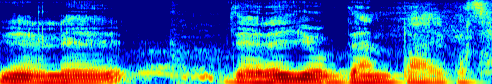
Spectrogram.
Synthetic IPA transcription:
ineɾle | d̪ʱeɾejoɡd̪anpaekot͡sʰ

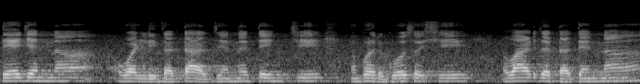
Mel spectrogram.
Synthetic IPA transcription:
t̪ed͡ʑɛnːa | ʋəɽliːd͡zat̪at̪̚d͡ʑɛnːat̪ɛ̃ɲt͡ɕi | bʱəɾɡosəɕi | ʋaɽd͡zat̪at̪ɛnːa

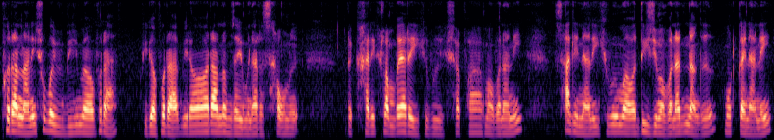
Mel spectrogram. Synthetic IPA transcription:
pʰɯɾanːanisɔbajbibimabapʰɯɾa | b̥iɡapʰɯɾabiɾaɾandamzajmɯnaɾɯsawnɯ | ɾɯkʰaɾikʰalambajaɾɯjkʰibɯsapʰamaβananij | salinanɯjkʰibɯmaβadɯzimabanadɯnaŋɡɯmɔt̚kajnanɯj

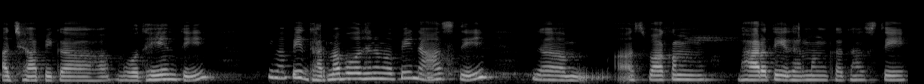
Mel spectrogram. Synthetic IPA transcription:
ɐd̪d͡ʒʱjaːpikaːɦɐboːd̪ʱɐjɐnt̪i | kimɐpid̪ʱɐɾmɐboːd̪ʱɐnɐmɐpinaːst̪i | sʋaːkɐmbʱaːɾɐt̪iːd̪ʱɐɾmɐŋkɐt̪ʰast̪i

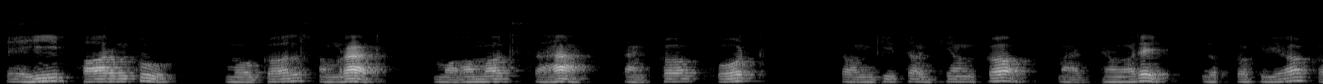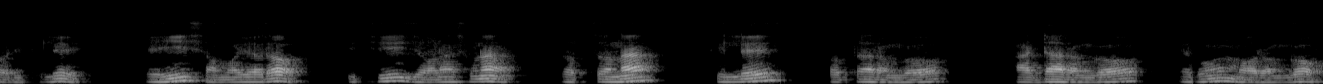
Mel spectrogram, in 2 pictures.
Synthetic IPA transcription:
eɦipʰʌrmku | moɡʌlsʌmraʈʰ | mʌɦʌmːʌd̪saɦa | t̪aŋkʌkoʈ | sʌŋɡit̪ʌɡjʌŋkʌ | mad̪ʱjʌmʌɾe | lokːʌprijʌkʌɾit̪ʰile | eɦisɔmɔjɔɾɔ | kit͡ʃʰid͡ʒɔɽ̃asuɽ̃a | ɾɔt͡ʃɔna | t̪ʰile | sɔd̪aɾɔŋɡɔ | aɖaɾɔŋɡɔ | ebɔ̃ŋmɔɾɔŋɡɔ

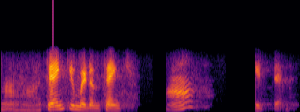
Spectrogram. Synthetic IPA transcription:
a̰ːɦãt̪ʰæːŋkjumeːɖɐmt̪ʰæ̃ːŋkju | a | ɪʈːḛm

